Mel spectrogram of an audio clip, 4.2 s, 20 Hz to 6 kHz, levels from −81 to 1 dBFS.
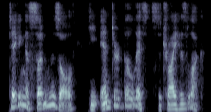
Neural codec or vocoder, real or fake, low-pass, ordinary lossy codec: none; real; 5.4 kHz; Opus, 64 kbps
